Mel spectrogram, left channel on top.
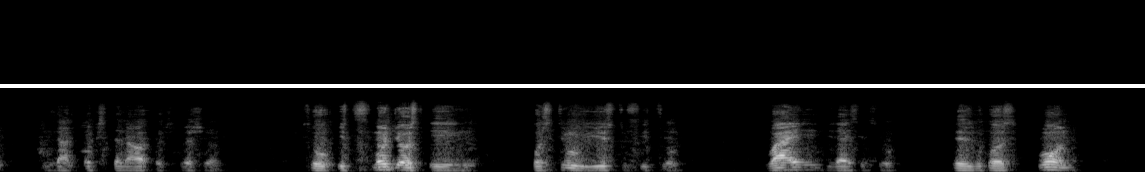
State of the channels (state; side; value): silent; left; digital silence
